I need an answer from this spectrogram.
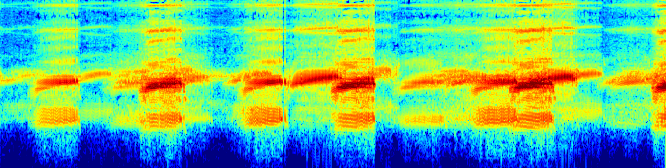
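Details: Several frogs calling together, overlapping raspy croaks with a ringing tone, each lasting about a second and swelling and fading in waves roughly every one to two seconds, with no other sounds.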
